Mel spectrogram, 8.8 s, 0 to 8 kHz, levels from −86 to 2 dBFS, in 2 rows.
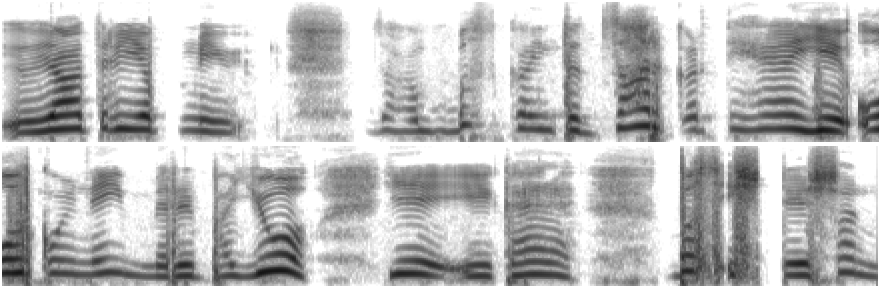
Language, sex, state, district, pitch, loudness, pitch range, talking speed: Hindi, male, Rajasthan, Bikaner, 270 Hz, -17 LUFS, 240-290 Hz, 135 wpm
